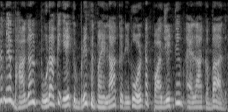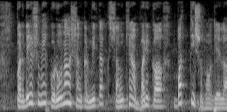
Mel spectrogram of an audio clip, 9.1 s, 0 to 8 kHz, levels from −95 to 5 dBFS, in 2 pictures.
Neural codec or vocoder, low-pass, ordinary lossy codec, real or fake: codec, 16 kHz, 8 kbps, FreqCodec, smaller model; none; none; fake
